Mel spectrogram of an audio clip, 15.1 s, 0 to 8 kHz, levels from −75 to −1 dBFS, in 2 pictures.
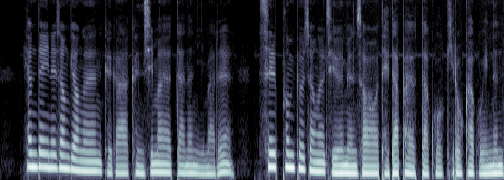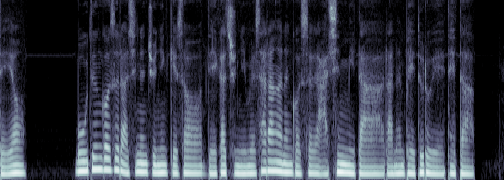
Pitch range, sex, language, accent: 120-140 Hz, female, Korean, native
